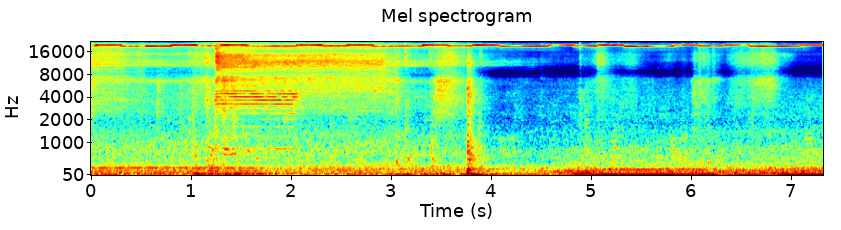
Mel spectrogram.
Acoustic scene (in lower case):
bus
